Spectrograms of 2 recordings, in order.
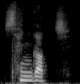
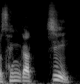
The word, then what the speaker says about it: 생각지: 계열이라고 하는데 자 1순위는 생각지 원래는 분명히 생각하지잖아요. 생각하지. 그런데 기억받침이 오면서 하가 탈락하기 때문에 생각지 못했어요. 발음도 생각지 치라고 하면 절대 안 돼. 생각지.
